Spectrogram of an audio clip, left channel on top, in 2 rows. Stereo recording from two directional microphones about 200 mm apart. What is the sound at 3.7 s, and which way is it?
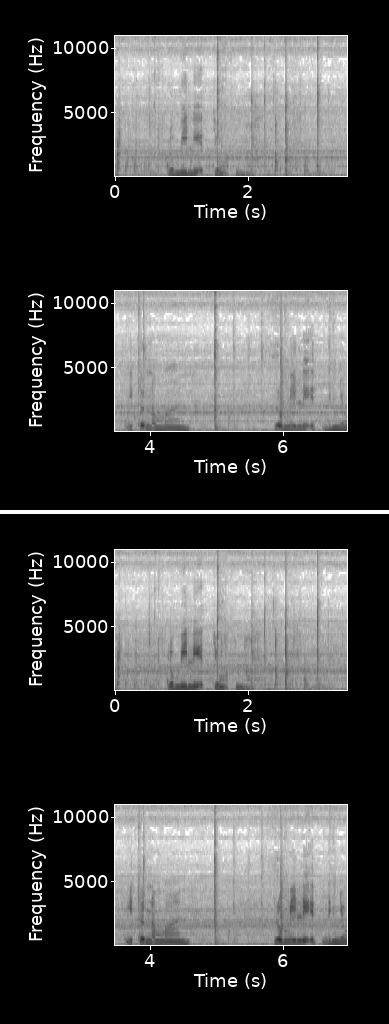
Speech, 15° right (ahead or behind).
